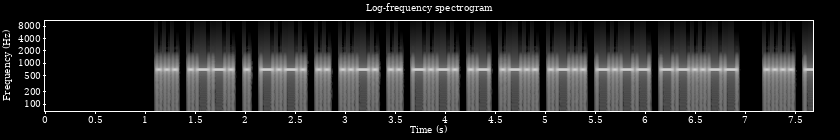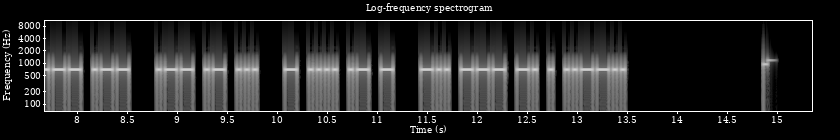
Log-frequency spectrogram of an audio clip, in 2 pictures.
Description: Morse code, heard as a keyed tone, about 30 wpm, 700 Hz. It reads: SPECIFICALLY, HOW WAS THAT DONE?
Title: Sentences from Top 1100 Words 30wpm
